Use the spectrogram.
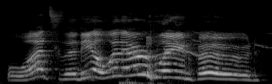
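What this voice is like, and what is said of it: Jerry Seinfeld impression. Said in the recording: “Do a Jerry Seinfeld impression.”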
